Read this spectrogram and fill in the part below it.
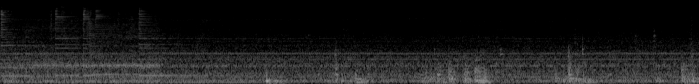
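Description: A home washing machine holding a down jacket starts its wash cycle, a steady mechanical hum with faint ticks, clicks and light knocks scattered through it, close and fairly quiet.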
